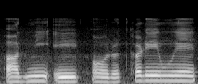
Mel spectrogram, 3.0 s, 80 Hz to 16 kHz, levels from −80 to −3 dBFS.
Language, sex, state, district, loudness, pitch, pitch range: Hindi, female, Maharashtra, Mumbai Suburban, -17 LUFS, 170 Hz, 155-180 Hz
